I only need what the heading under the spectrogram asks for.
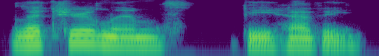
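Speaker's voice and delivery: ordinary delivery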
